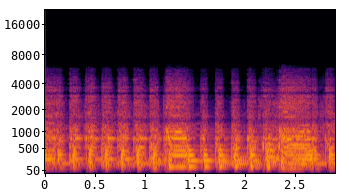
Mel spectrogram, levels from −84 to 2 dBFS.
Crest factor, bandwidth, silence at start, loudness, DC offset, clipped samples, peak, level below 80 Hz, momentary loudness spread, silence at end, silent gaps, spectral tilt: 14 dB; 6.2 kHz; 0 s; -20 LUFS; under 0.1%; under 0.1%; -4 dBFS; -50 dBFS; 4 LU; 0 s; none; -9 dB/octave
